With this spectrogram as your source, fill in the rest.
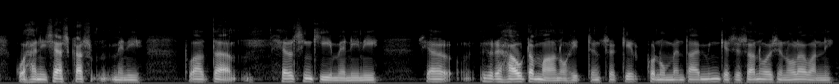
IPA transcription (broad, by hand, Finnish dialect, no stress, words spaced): ku hæn isæs kɑs meni tuɑlt helsiŋkiːm meni ni siæl yhre hɑutɑmɑːn ohitːen se kirkːonumːen tɑi miŋkæ se sɑnoi sen oleʋɑn ni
